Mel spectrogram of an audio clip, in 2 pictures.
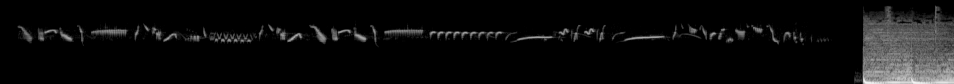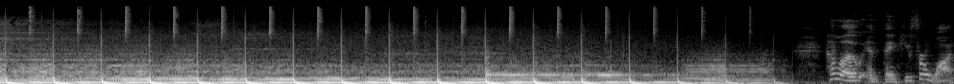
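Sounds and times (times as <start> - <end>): songbird singing: 0.1 - 8.4
loud electronic music: 8.6 - 17.5.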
